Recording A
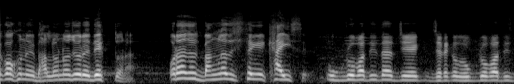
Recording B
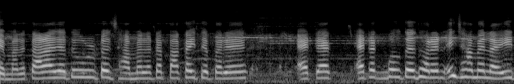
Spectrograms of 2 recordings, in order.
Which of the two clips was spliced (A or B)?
A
